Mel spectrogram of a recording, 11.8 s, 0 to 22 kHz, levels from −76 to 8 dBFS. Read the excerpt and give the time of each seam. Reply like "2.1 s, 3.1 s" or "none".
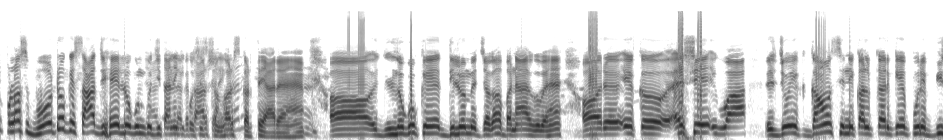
2.5 s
